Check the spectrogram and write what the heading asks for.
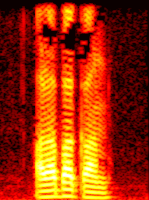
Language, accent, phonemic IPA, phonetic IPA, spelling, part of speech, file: Armenian, Eastern Armenian, /ɑɾɑbɑˈkɑn/, [ɑɾɑbɑkɑ́n], արաբական, adjective, Hy-արաբական.ogg
- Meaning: Arabic (of, from, or pertaining to Arab countries or cultural behaviour)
